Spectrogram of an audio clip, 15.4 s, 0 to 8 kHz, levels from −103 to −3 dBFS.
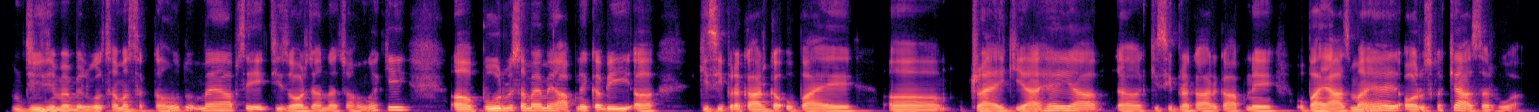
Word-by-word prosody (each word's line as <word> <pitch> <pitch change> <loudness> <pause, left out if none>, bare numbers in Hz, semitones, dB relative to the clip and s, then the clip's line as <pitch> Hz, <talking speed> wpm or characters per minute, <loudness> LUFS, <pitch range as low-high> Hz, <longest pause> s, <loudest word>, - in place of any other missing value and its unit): जी, 110 -1 0
जी, 100 -1 +2
मैं 100 0 +1
बिल्कुल 105 +3 +1
समझ 105 +1 0
सकता 105 0 -8
हूँ। 140 - +1
तो 180 - -3
मैं 145 - +1
आपसे 145 -2 -1
एक 120 0 -3
चीज़ 130 -4 -3
और 105 0 +3
जानना 100 -1 -2
चाहूँगा 100 +6 -4
कि 185 +2 0 0.5
अ, - - +5 0.2
पूर्व 150 +4 +6
समय 145 -4 +2
में 150 +1 +2
आपने 130 +2 0
कभी 130 +2 +4
अ, 100 -1 0 0.4
किसी 115 +3 -1
प्रकार 110 -2 +2
का - - +3
उपाय 100 0 +1
अ, 100 -3 -2 0.2
ट्राई 100 -1 +1
किया 100 0 +1 0.2
है 155 - +3
या 140 -3 +1
अ, 120 - -5 0.5
किसी 105 +2 -7
प्रकार 100 -1 -1
का 100 +1 -3
आपने 105 +1 +1 0.3
उपाय 100 -1 +2
आज़माया 110 +8 +1
है 160 -2 +4
और 110 +1 +1
उसका 120 +7 -4
क्या 165 -3 +3
असर 100 -1 -2
हुआ? 95 +2 -8
105 Hz, 175 wpm, -23 LUFS, 100-130 Hz, 0.5 s, पूर्व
